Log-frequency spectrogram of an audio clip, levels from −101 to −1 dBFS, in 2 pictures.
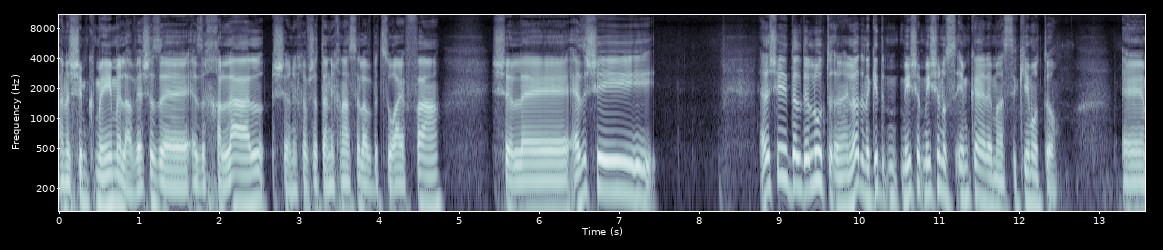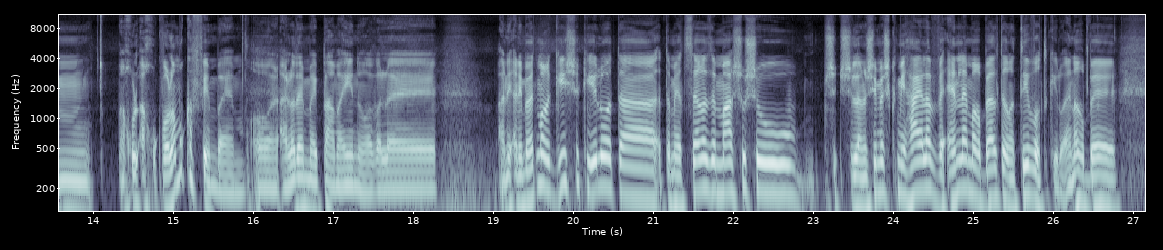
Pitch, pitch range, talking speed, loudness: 135 Hz, 115-180 Hz, 150 wpm, -18 LUFS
